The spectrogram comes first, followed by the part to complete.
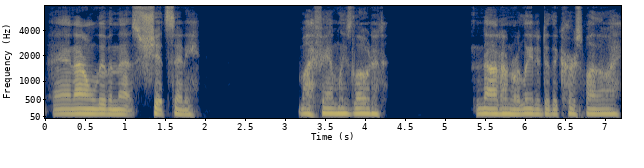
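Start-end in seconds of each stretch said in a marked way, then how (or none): none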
